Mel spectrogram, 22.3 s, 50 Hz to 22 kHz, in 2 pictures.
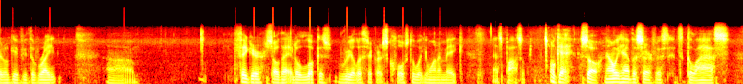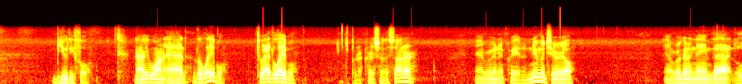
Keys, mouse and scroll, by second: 14.7 shift+a, 15.6 shift+s.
